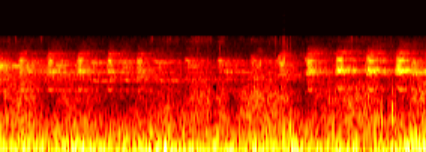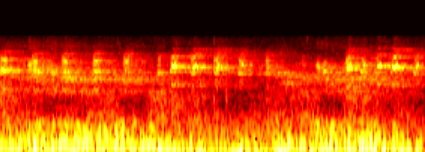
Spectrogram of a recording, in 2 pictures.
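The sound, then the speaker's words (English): A big flock of wild turkeys in West Virginia calls nonstop during a turkey hunt, a few toms gobbling in repeated rattling bursts over a dense, continuous chatter of clucks and yelps from many very vocal hens, with no talking. “lots of gobbling from a few toms surrounded by a big flock of very vocal hens”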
